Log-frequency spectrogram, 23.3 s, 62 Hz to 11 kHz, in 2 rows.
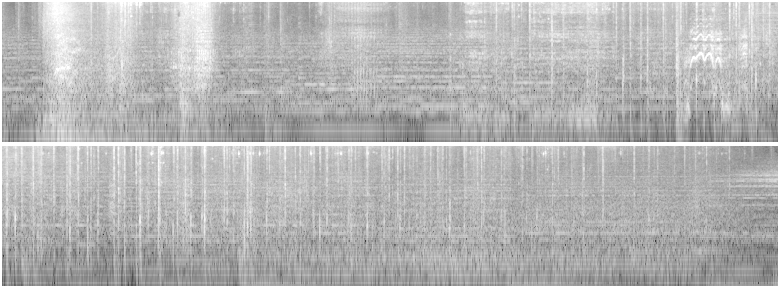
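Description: A horse's hooves clip-clop steadily through The Witcher 3: Wild Hunt, moderately loud under a dense bed of orchestral music and ambient game sound, with no clear talking.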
